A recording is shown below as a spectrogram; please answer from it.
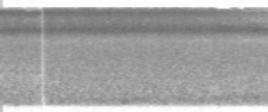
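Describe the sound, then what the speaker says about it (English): Henrhyd waterfall in Wales roars steadily in the rain, a dense, even wash of falling water that fills the scene close and loud without any voices. "Waterfall and the rain."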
